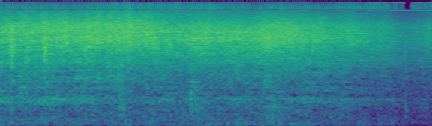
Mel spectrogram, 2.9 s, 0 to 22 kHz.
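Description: Steam hissing loudly and steadily from a 2MT steam locomotive built at Swindon in 1953, close by and alone, easing slightly toward the end.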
